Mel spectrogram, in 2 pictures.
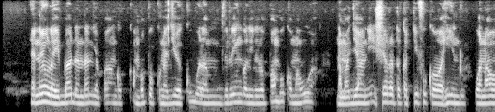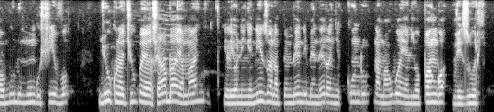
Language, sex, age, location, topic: Swahili, male, 18-24, Mombasa, government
